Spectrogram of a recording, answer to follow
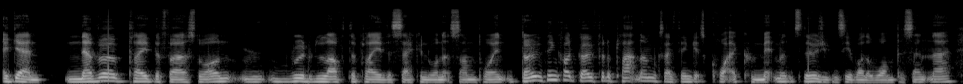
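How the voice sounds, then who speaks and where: A man's voice: medium pitch, brisk, few pauses, darkish tone. A young man, a gaming YouTuber, chatting casually through a trophy list while tired and losing his voice, rambling and self-deprecating. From United Kingdom. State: tired, voice nearly gone.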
